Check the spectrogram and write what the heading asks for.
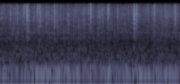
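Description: Large fire burning on a film soundtrack: a steady low rumble of flames with faint scattered crackles.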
